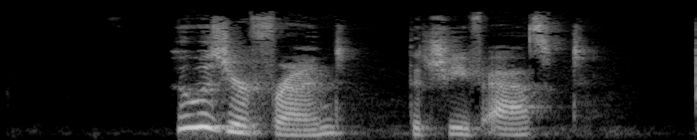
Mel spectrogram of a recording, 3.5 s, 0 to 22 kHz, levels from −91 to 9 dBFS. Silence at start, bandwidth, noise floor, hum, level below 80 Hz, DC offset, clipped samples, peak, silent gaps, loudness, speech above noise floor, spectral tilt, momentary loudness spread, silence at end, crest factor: 0.85 s; 16 kHz; -78 dBFS; none; -68 dBFS; under 0.1%; under 0.1%; -6 dBFS; none; -21 LUFS; 57 dB; -3 dB/octave; 19 LU; 0.55 s; 18 dB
